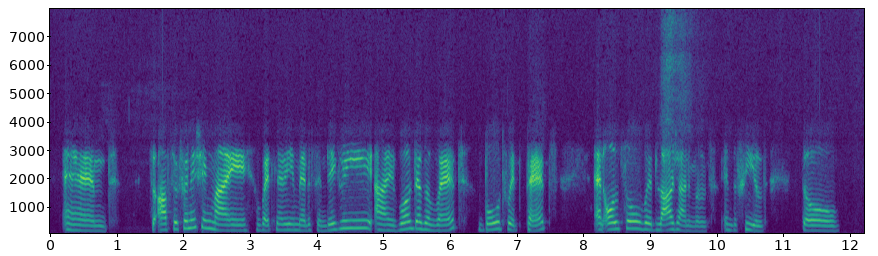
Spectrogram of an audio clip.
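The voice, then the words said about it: Indian-accented English. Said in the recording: “I'm thinking India based on your name and your pronunciation, but your accent, but maybe not India”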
